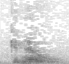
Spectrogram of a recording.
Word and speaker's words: GNU: not new anymore but it still is and always will be canoe no matter how many people mispronounce it and say Linux by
